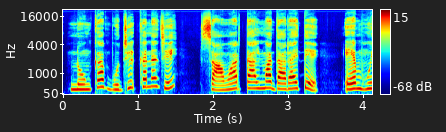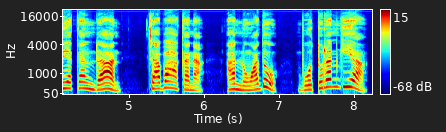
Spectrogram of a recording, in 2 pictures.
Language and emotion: Santali, fearful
